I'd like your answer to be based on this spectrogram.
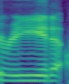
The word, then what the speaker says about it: Read: Just Holly Reed, R-E-A-D, like read a book. I know there's a lot of ways to spell read, apparently. but just think read a book.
